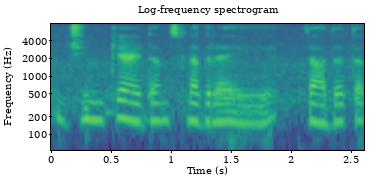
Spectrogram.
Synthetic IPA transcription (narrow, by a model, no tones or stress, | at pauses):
d͡ʑimkeɛʈəmsləɡɾa̰jḛje | d͡zad̪at̪ə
